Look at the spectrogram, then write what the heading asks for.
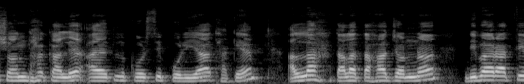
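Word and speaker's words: اللهُ: রাজিম বিসমিল্লাহির রাহমানির রাহিম আল্লাহু দেখুন আমরা এখানে প্রথম ভোল্টে করি আল্লাহু বলি এটা আল্লাহ বলবেন না যদি বাংলা আল্লাহ লেখা আছে তবে আরবি উচ্চারণ করতে হবে আল্লাহু এ হা পেশ এখানে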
